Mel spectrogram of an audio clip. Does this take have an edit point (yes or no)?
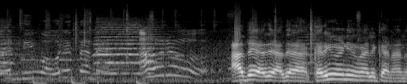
no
